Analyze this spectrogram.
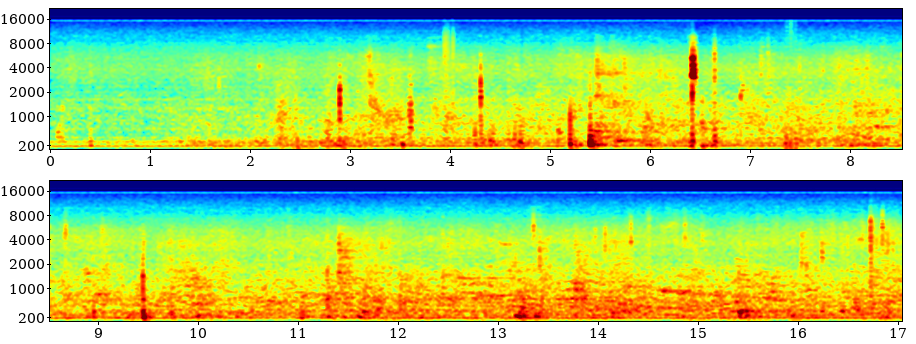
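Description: Papers rustle as a man handles them.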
